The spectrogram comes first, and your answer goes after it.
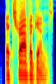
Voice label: "extravagant", American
